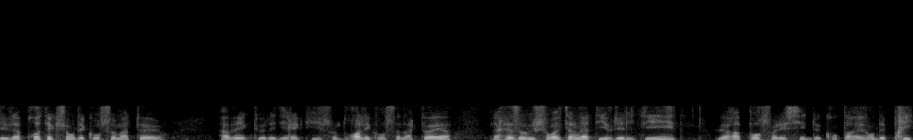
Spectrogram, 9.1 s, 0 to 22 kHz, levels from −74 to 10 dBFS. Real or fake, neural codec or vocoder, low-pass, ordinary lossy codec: fake; codec, 24 kHz, 0.9 kbps, WavTokenizer, medium speech release version 2; 5.4 kHz; none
